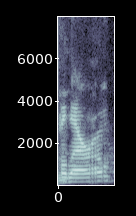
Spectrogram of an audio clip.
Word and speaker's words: Valero: Valero.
